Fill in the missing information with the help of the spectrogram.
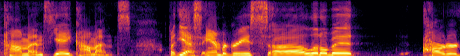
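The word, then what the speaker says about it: ambergris: Amber Grease. Uh I always forget that there you actually pronounce the S on Amber Grease. I forget that too. I've been calling it ambery the entire time and I know that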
